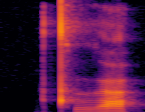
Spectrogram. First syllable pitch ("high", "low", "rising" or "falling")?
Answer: low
